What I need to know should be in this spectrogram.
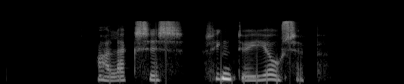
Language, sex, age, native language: Icelandic, female, 50-59, Icelandic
